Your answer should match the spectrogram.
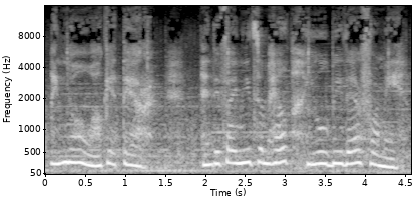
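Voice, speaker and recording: A woman playing a gravely ill young wife in a video game, soft, halting and tender. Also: sits high, music in the background. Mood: wistful, hopeful. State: weak, sick.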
